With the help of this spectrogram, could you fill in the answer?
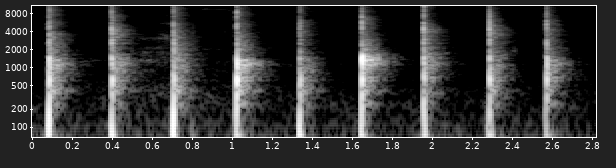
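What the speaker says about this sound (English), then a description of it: "So give yourself a round of applause." Nine sharp hand claps ring out at an even, brisk rhythm, close and crisp with brief silence between each.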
